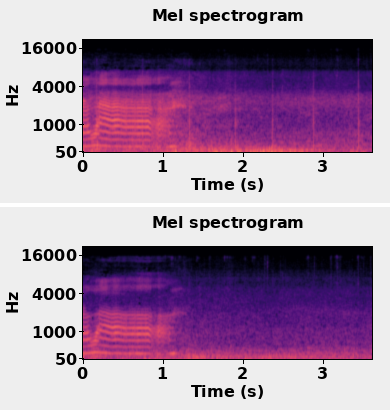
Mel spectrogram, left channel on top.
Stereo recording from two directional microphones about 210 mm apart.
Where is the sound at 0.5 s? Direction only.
Centre (ahead or behind).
